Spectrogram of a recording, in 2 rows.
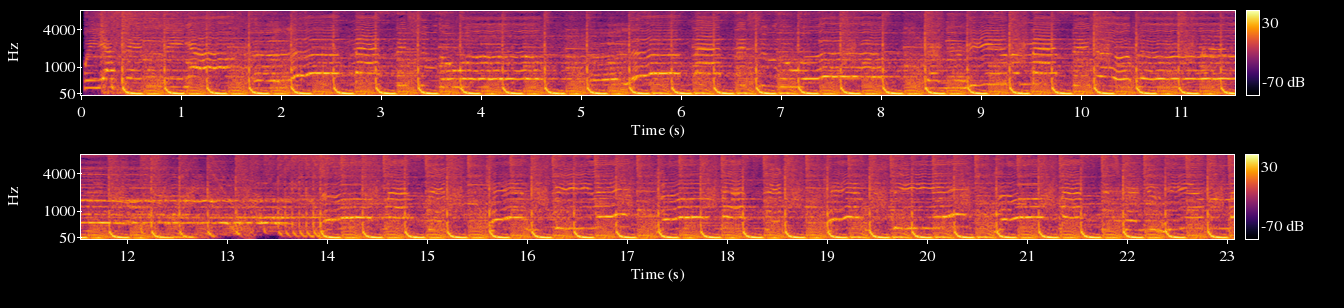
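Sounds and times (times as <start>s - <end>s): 
disco music: 0.0s - 23.0s.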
